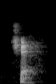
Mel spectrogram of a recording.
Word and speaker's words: Che: I think it's pronounced Shay. I think it's pronounced Chi. Shay. Che? Shay. Che. Shay.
